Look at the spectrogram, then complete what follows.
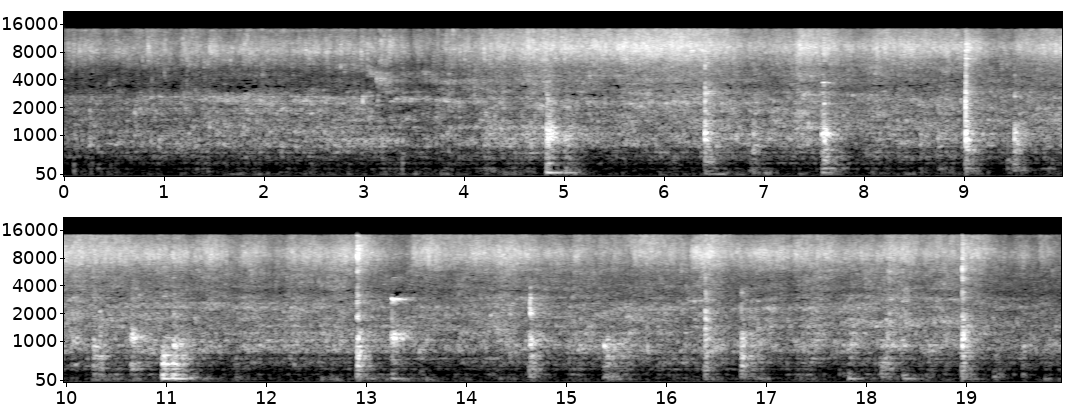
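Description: Onion-tomato masala sizzling in hot oil in a pressure cooker while a metal spoon stirs it. From about five seconds in, the spoon scrapes and knocks against the pot over and over.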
